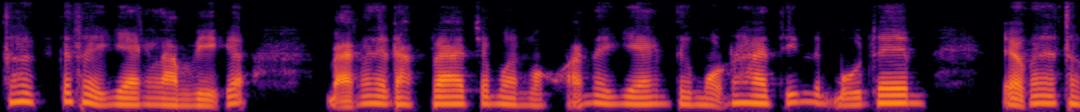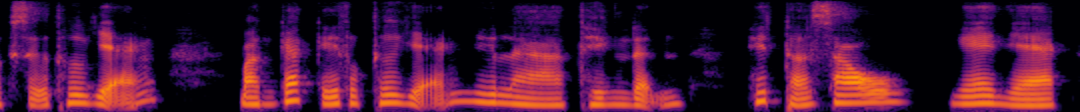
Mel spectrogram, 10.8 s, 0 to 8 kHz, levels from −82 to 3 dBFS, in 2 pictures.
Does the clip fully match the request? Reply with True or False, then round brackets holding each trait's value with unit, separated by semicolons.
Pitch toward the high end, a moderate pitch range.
False (145 Hz; 3.9 semitones)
